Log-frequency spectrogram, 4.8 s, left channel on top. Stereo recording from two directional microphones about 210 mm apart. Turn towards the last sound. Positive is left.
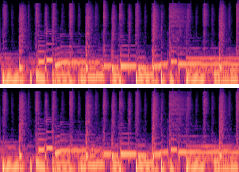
turn(degrees=0)  # may be behind; listen again after turning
